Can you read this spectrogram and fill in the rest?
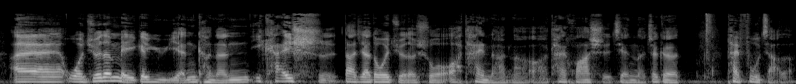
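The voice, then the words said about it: Slight Taiwanese Mandarin accent. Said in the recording (Chinese): “大家可能会听到有一点点这个...台湾的口音、...台湾腔...在里面”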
